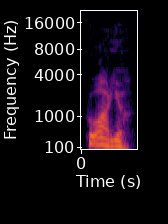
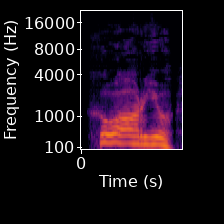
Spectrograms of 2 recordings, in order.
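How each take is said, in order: First: Louder and higher, teeth bared; snarled demand. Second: High, loud and slow, every word pushed out; a freed hostage demanding answers; fierce demand. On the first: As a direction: snap it back like a cornered animal. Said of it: "the woman repeated, teeth bared like an animal". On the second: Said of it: "she demanded". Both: A narrator's reading.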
